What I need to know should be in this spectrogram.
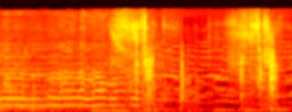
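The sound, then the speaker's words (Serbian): Bees buzzing around plum trees in blossom: a wavering, tonal drone that carries a few brief, faint clicks and rustles. “Cvetanju šljiva najviše se raduju pčele. Svojim bojama i oblikom cvetovi privlače ove insekte.”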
